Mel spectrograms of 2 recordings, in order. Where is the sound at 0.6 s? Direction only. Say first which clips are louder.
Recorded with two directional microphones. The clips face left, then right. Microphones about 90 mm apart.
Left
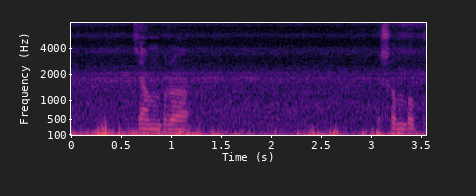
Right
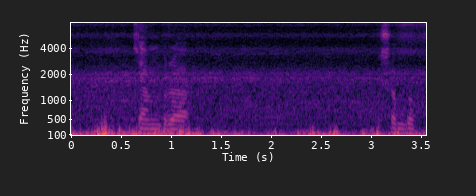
Left 5 dB; 55° left (ahead or behind).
